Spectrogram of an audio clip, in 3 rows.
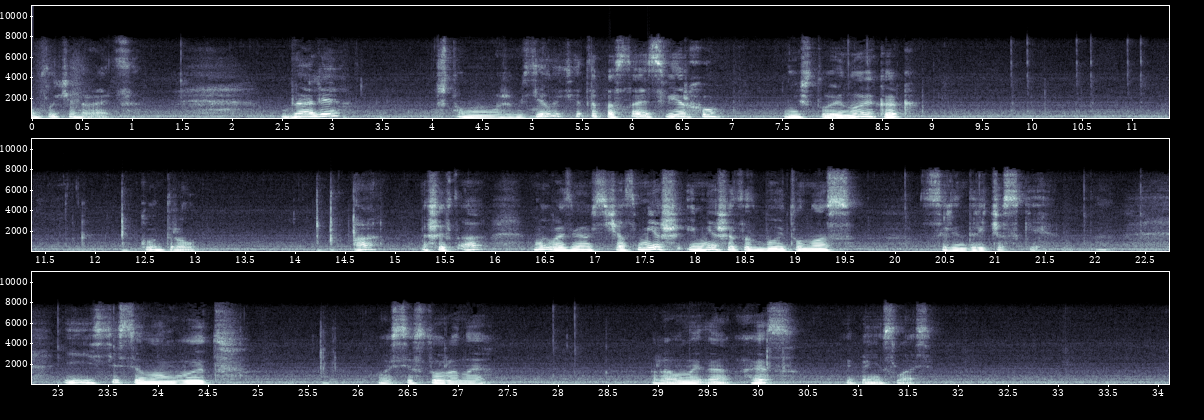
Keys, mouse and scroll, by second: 8.1 click, 9.8-11.0 drag, 14.1 shift+a, 20.7 click, 21.8-25.6 middle drag, 25.6 s, 27.9 click, 30.1 s.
